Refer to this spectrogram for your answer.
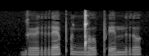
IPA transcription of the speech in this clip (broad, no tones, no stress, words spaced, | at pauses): ɡʏːrɛpʼʊ ŋ͡ǃʊ pʼemrʊ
